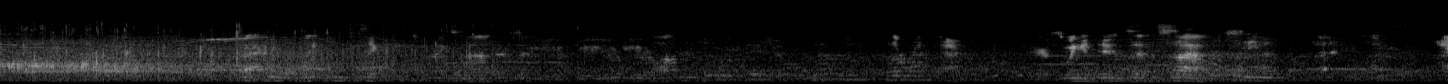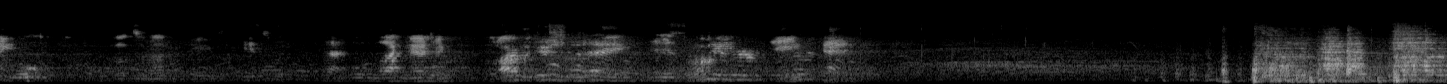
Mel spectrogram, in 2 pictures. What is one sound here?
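A large crowd cheers and murmurs in the stands.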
